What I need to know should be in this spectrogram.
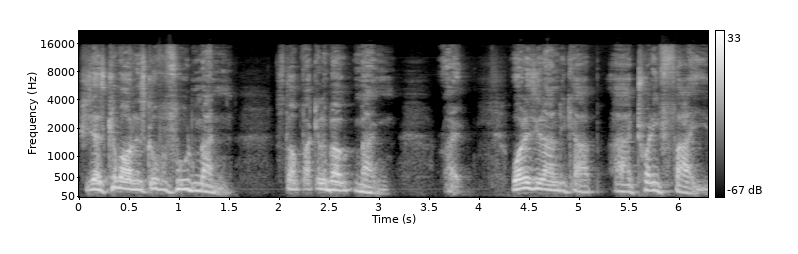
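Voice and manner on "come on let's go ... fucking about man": put-on speaking in a picked-up Welsh accent. Quoting a girlfriend who picked up the accent: imitating girlfriend's Welsh accent. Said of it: "she even picked up the Welsh accent".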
